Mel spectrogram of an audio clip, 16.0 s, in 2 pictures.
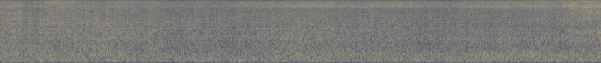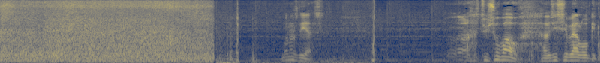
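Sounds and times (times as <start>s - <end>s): surf washing against rocks: 0.0s - 10.9s
wind buffeting the microphone: 0.0s - 11.6s.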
